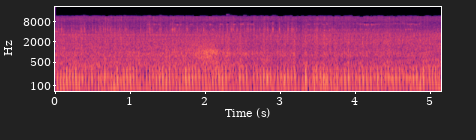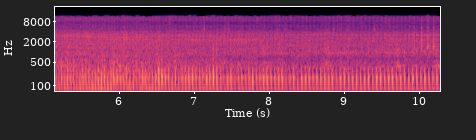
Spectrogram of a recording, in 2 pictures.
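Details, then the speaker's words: Single-cylinder motorcycle, Wassell Evolution carburettor (Amal Concentric Mk1 type), on a test ride after its twisted, dislodged needle clip was refitted (plug had gone black); it thumps evenly at low revs with no misfire, unlike yesterday. "In fact, the engine feels altogether better. Running nicely at low revs. Something that she was not doing yesterday."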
